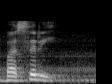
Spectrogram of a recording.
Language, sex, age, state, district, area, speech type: Sindhi, female, 45-60, Maharashtra, Mumbai City, urban, read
